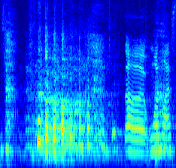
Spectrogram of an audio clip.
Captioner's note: all laughing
